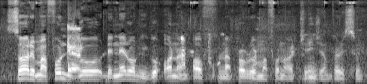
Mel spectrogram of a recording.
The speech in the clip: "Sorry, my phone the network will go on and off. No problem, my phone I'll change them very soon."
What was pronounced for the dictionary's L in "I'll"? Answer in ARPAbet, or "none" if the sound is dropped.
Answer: W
